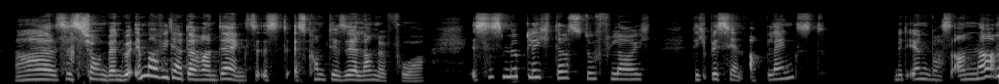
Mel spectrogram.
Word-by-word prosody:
Ah, 225 Hz, +4 st, -1 dB
es 220 Hz, +3 st, +3 dB
ist 245 Hz, -, +9 dB
schon, 245 Hz, -5 st, +1 dB
wenn 215 Hz, 0 st, -1 dB
du -, -, +1 dB
immer 390 Hz, -1 st, -1 dB
wieder 320 Hz, -5 st, -3 dB
daran 225 Hz, -2 st, 0 dB
denkst, 240 Hz, -6 st, 0 dB
es -, -, +3 dB
es -, -, +3 dB
kommt 240 Hz, -1 st, -11 dB
dir 225 Hz, -, -6 dB
sehr 215 Hz, +1 st, 0 dB
lange 210 Hz, -4 st, -8 dB
vor. 150 Hz, -1 st, -15 dB, 0.4 s
Ist 475 Hz, -, +7 dB
es 350 Hz, +1 st, +6 dB
möglich, 355 Hz, -2 st, -5 dB
dass 300 Hz, +1 st, -1 dB
du 270 Hz, -, -10 dB
vielleicht 240 Hz, -2 st, -9 dB, 0.4 s
dich 220 Hz, -, -6 dB
bisschen 245 Hz, -4 st, +2 dB
ablenkst 260 Hz, +8 st, -6 dB, 0.6 s
mit 220 Hz, +1 st, -15 dB
irgendwas 245 Hz, -5 st, -5 dB
anderem? 255 Hz, -, -3 dB
240 Hz, 175 wpm, -24 LUFS, 220-295 Hz, 0.6 s, ist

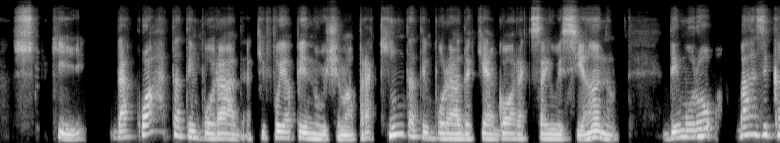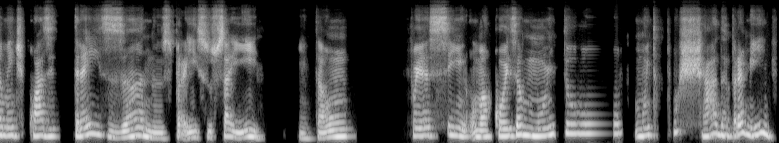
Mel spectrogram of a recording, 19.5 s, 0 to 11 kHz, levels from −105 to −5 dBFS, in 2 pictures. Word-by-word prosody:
Só -, -, 0 dB, 0.2 s
que, 105 Hz, +3 st, -1 dB, 0.3 s
da 140 Hz, +1 st, 0 dB
4ª 195 Hz, +3 st, -1 dB
temporada, 115 Hz, -8 st, -1 dB
que 130 Hz, -, -6 dB
foi 140 Hz, -2 st, +4 dB
a 135 Hz, -, -4 dB
penúltima, 100 Hz, -7 st, +1 dB
pra 125 Hz, +2 st, -2 dB
5ª 195 Hz, -4 st, 0 dB
temporada, 115 Hz, -5 st, 0 dB
que -, -, +1 dB
é -, -, +3 dB
agora, 105 Hz, +1 st, 0 dB
que 110 Hz, -, -5 dB
saiu 110 Hz, -1 st, +1 dB
esse 100 Hz, 0 st, +1 dB
ano, 115 Hz, -4 st, +2 dB, 0.6 s
demorou 150 Hz, +9 st, -1 dB, 0.3 s
basicamente 190 Hz, -2 st, 0 dB
quase 165 Hz, -2 st, +1 dB, 0.2 s
3 175 Hz, -, 0 dB
anos 145 Hz, -7 st, +1 dB
pra -, -, -2 dB
isso 135 Hz, +1 st, 0 dB
sair. 150 Hz, 0 st, +3 dB, 0.5 s
Então, 130 Hz, +7 st, +1 dB, 0.8 s
foi 175 Hz, -1 st, +2 dB
assim, 185 Hz, -1 st, 0 dB
uma 150 Hz, 0 st, +2 dB
coisa 170 Hz, +4 st, +3 dB
muito 225 Hz, +5 st, +1 dB, 0.3 s
muito 175 Hz, +3 st, -1 dB, 0.2 s
puxada 195 Hz, -, +1 dB
pra 210 Hz, +7 st, +2 dB
mim. 205 Hz, +2 st, +2 dB
150 Hz, 115 wpm, -24 LUFS, 120-185 Hz, 0.8 s, foi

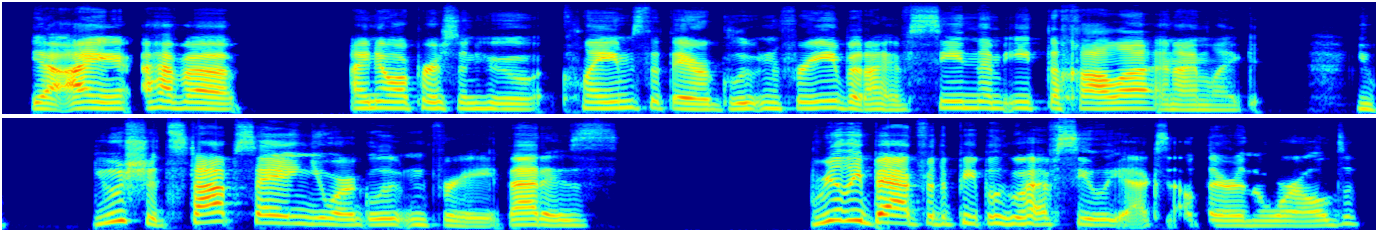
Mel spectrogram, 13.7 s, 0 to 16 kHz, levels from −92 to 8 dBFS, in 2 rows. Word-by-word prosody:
Yeah, 195 Hz, -, +4 dB
I 200 Hz, 0 st, +6 dB
I -, -, +2 dB
have 220 Hz, -2 st, +3 dB
a 185 Hz, -3 st, +4 dB, 0.6 s
I 205 Hz, 0 st, +1 dB
know 210 Hz, 0 st, +1 dB
a -, -, -1 dB
person 195 Hz, -1 st, -3 dB
who 175 Hz, -2 st, -8 dB
claims 205 Hz, +1 st, -2 dB
that 215 Hz, -, -10 dB
they 185 Hz, -, +3 dB
are 165 Hz, -1 st, +1 dB
gluten 185 Hz, +4 st, -7 dB
free, 205 Hz, +3 st, -1 dB
but 200 Hz, -2 st, -1 dB
I -, -, -1 dB
have 155 Hz, +1 st, -12 dB
seen 215 Hz, -1 st, -6 dB
them 205 Hz, -2 st, -7 dB
eat 205 Hz, 0 st, -7 dB
the 200 Hz, -, -3 dB
challah, 195 Hz, +1 st, +3 dB
and 165 Hz, -3 st, -6 dB
I'm 155 Hz, 0 st, -3 dB
like, 150 Hz, -1 st, -15 dB, 0.4 s
"You 180 Hz, -4 st, -10 dB, 0.4 s
you 275 Hz, +9 st, -1 dB
should 320 Hz, -, -5 dB
stop 290 Hz, +3 st, +6 dB
saying 245 Hz, -6 st, +1 dB
you 205 Hz, -1 st, -6 dB
are 180 Hz, -1 st, -1 dB
gluten 185 Hz, 0 st, -7 dB
free. 145 Hz, -7 st, -8 dB
That 185 Hz, +1 st, +5 dB
is 170 Hz, -1 st, -8 dB, 1.0 s
really 330 Hz, 0 st, +3 dB
bad 255 Hz, -5 st, +7 dB
for 230 Hz, -, -5 dB
the 215 Hz, -, -11 dB
people 235 Hz, +1 st, -5 dB
who 210 Hz, -, -5 dB
have 200 Hz, 0 st, -1 dB
celiac's 185 Hz, -4 st, -7 dB
out -, -, -14 dB
there 160 Hz, -1 st, -1 dB
in 160 Hz, -, -6 dB
the 160 Hz, -, -11 dB
world." 160 Hz, +4 st, -7 dB
195 Hz, 225 wpm, -21 LUFS, 175-215 Hz, 1.0 s, bad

